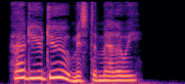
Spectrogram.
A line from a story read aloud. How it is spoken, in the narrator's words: the boy piped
